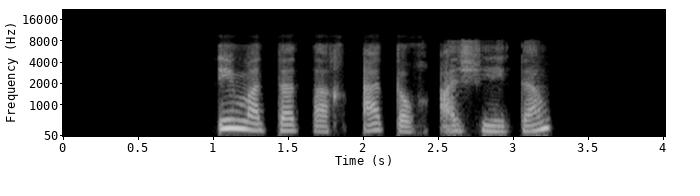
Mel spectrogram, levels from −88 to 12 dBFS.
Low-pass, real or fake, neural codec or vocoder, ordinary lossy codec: 7.2 kHz; fake; codec, 16 kHz, 1 kbps, FunCodec, trained on LibriTTS, 50 frames a second; Opus, 16 kbps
